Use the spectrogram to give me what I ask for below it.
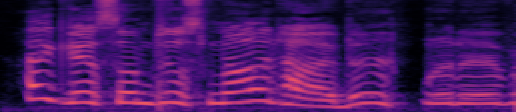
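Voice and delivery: high, careless mock shrug; shrugging indifference. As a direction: toss it off like nobody cares. Mocking the shrugging unaffected people.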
